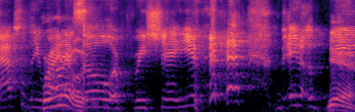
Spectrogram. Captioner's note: laughs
